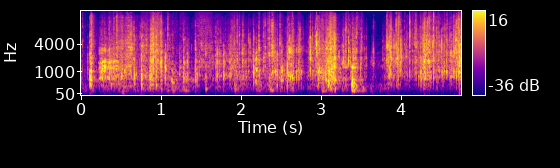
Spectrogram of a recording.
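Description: A plastic blind bag crinkling steadily in the hands as it is worked open, a dense run of crinkles.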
